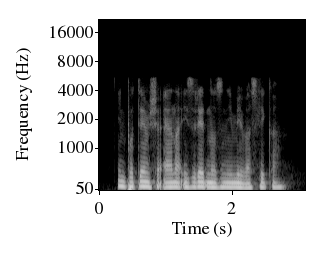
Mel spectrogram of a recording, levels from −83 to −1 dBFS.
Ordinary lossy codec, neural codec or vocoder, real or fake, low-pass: none; codec, 16 kHz in and 24 kHz out, 1 kbps, XY-Tokenizer; fake; 5.4 kHz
